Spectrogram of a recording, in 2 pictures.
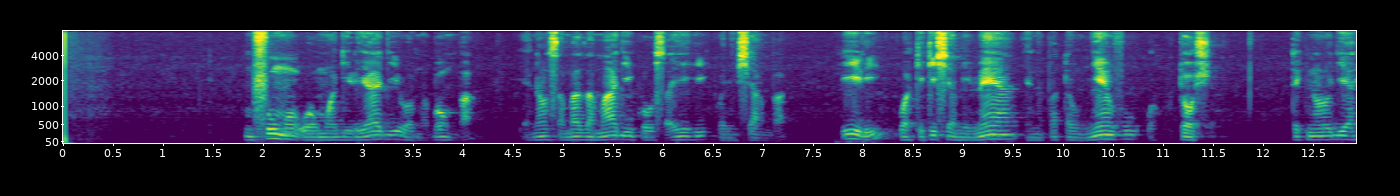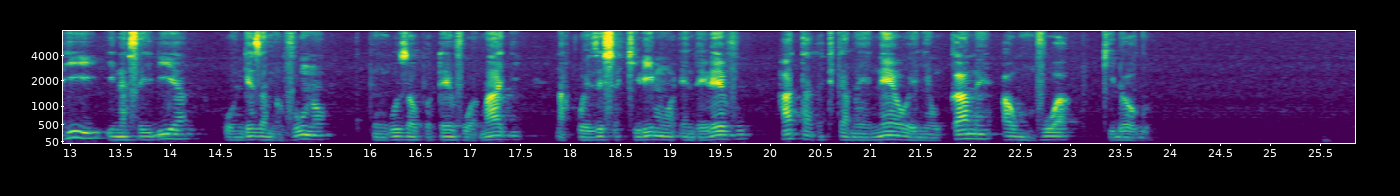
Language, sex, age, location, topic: Swahili, male, 18-24, Dar es Salaam, agriculture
